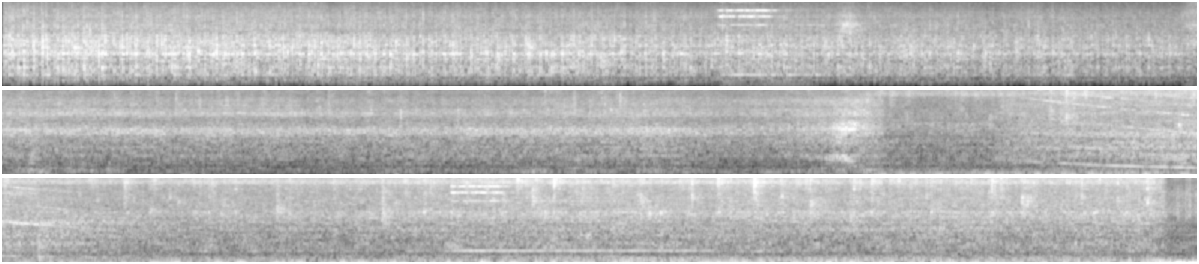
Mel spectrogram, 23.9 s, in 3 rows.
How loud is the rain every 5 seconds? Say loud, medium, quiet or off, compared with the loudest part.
loud, medium, medium, medium, loud.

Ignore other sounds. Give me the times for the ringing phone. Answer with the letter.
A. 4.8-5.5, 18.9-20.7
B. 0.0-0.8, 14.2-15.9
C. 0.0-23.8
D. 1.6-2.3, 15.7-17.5
A.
